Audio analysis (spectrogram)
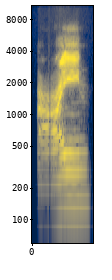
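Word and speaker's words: ع: Ain, ain, ain. This sound comes from the middle of the throat and has the same makhraj as ha.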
